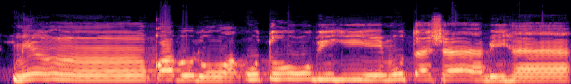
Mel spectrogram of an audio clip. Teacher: حمزہ کو جلدی پڑھنا ہے اور تا کو کھینچ کر کے پڑھنا ہے. متشابہا یہاں پر بھی دیکھیے میں وقف کس طرح سے کیا ہے, دو زبر پر سانس توڑا ہے تو ایک زبر کو ہٹا دیا ہے اور ایک زبر کے ساتھ میں الف پڑھا ہے.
